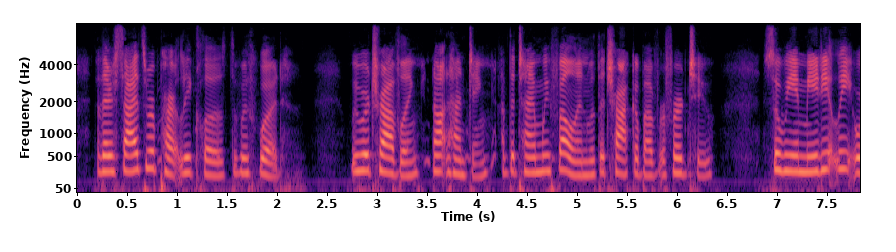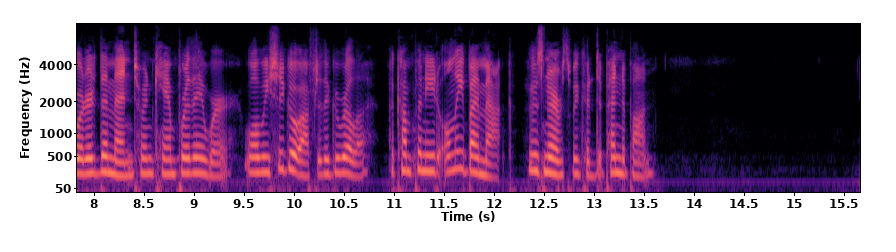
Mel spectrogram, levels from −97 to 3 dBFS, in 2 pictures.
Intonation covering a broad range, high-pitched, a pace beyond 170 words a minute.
No: average, 3.1 semitones; high, 235 Hz; average, 200 wpm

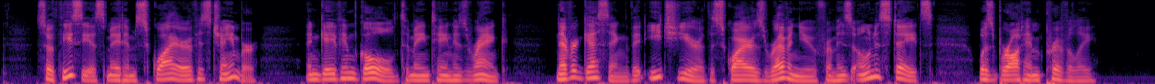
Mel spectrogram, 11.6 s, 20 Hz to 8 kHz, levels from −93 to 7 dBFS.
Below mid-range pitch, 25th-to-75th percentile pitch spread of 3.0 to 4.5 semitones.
Yes: low, 125 Hz; average, 4.2 semitones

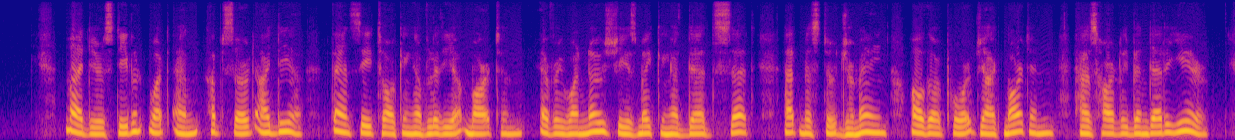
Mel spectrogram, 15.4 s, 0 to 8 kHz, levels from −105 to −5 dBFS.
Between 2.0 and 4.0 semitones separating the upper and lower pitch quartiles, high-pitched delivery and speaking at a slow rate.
No: average, 2.9 semitones; medium, 150 Hz; slow, 130 wpm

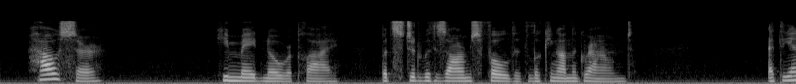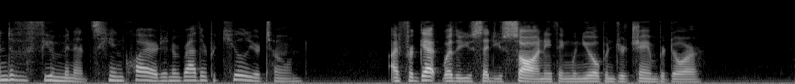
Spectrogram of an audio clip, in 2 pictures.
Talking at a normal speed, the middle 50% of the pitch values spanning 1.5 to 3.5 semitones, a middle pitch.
No: average, 165 wpm; average, 4.1 semitones; medium, 150 Hz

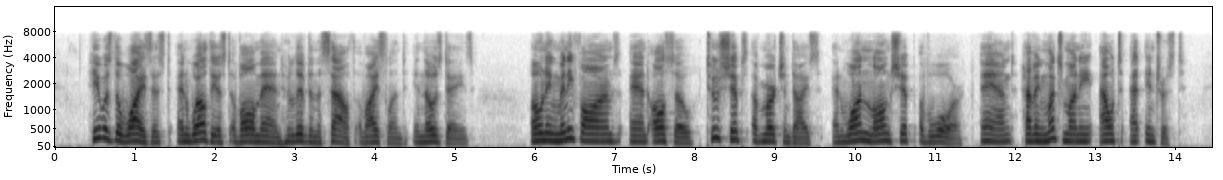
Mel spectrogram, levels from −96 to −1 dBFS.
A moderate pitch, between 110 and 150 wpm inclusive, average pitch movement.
No: medium, 170 Hz; average, 175 wpm; average, 3.7 semitones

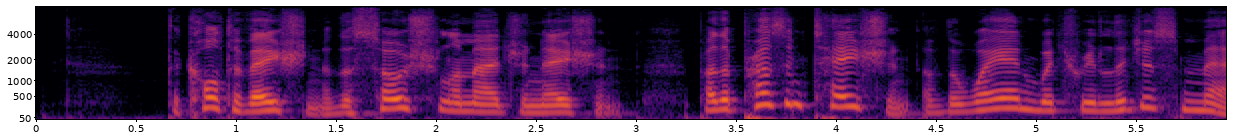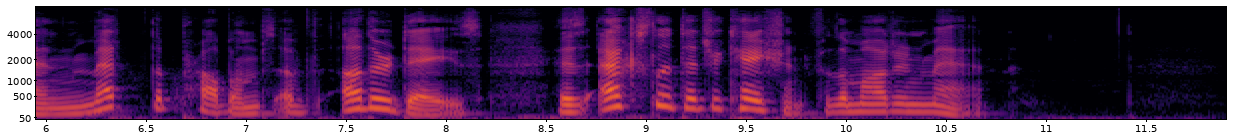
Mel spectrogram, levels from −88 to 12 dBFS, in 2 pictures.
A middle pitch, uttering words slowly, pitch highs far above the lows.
No: medium, 175 Hz; average, 145 wpm; wide, 7.4 semitones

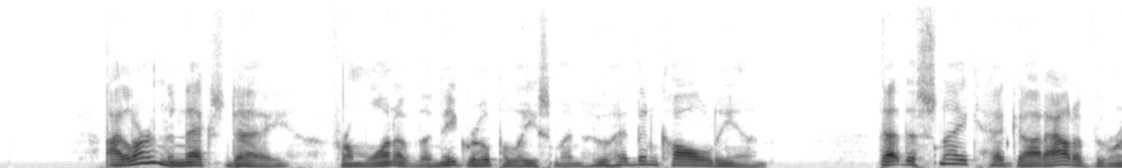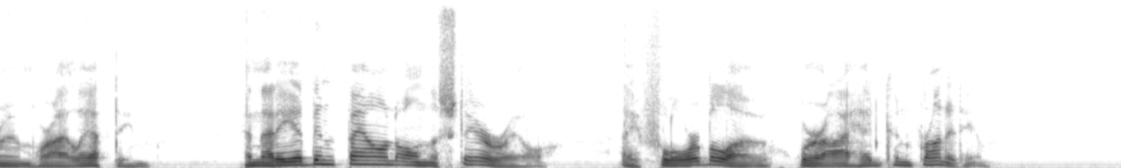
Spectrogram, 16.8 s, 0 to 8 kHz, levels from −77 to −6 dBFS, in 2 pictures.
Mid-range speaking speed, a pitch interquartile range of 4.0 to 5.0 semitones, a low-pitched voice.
Yes: average, 170 wpm; average, 4.6 semitones; low, 130 Hz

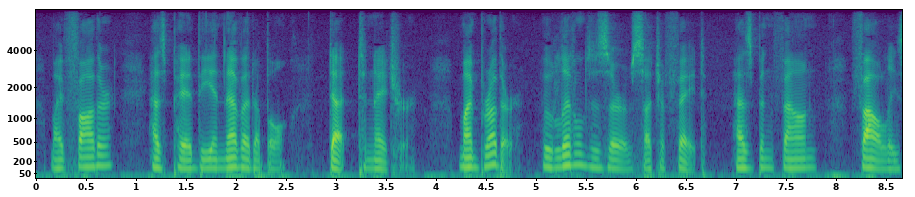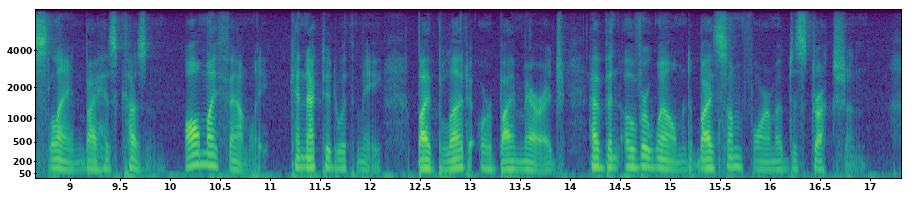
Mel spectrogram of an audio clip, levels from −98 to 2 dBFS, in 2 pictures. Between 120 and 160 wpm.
Yes: average, 150 wpm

